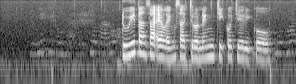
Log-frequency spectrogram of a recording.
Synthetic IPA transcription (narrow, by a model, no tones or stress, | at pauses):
d̪̥uwit̪ansaʔelɪŋsad̥ʒ̥ɾonɪŋt͡ʃikod̥ʒ̥eɾiko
